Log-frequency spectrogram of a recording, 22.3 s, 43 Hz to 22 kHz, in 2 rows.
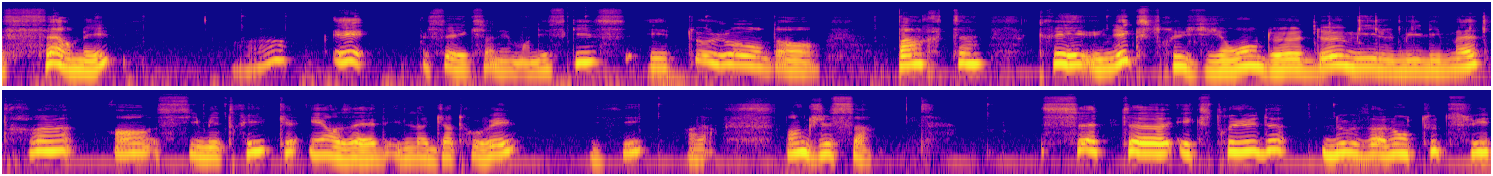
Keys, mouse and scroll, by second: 0.2 click, 5.1 click, 6.5 click, 8.0 click, 9.8 KP_2, 10.1 KP_0, 10.4 KP_0, 11.0 KP_0, 12.6 click, 15.9 click, 16.9-17.6 scroll down 1, 17.6-18.7 drag, 19.1 scroll down 2, 20.0 click, 20.9 click, 21.7 click.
